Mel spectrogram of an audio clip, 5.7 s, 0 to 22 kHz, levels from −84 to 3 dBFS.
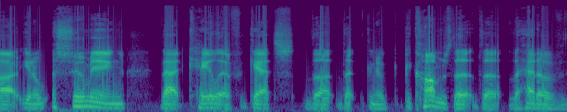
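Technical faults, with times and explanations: Throughout, block size mismatch (truncated): block tails dropped, giving a 91.9 Hz buzz and speech 1.07 times fast, fitting 512-sample blocks.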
